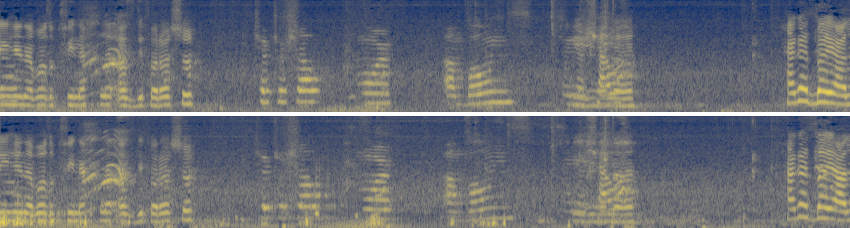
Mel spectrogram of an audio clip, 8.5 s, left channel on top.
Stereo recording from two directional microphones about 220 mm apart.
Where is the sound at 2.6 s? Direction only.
40° left (ahead or behind).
